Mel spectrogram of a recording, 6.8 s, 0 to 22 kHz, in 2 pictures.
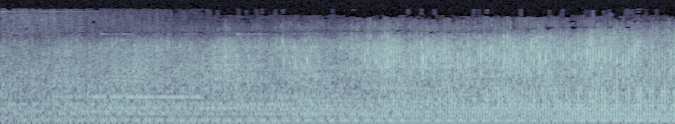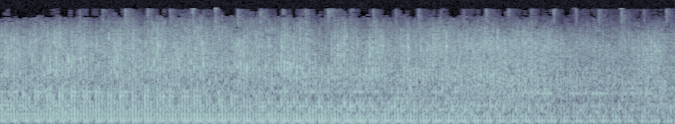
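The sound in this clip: Engine roar of a U-2 spy plane taking off, a loud, steady, heavy drone with a deep hum that builds slightly in strength and holds without a break.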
